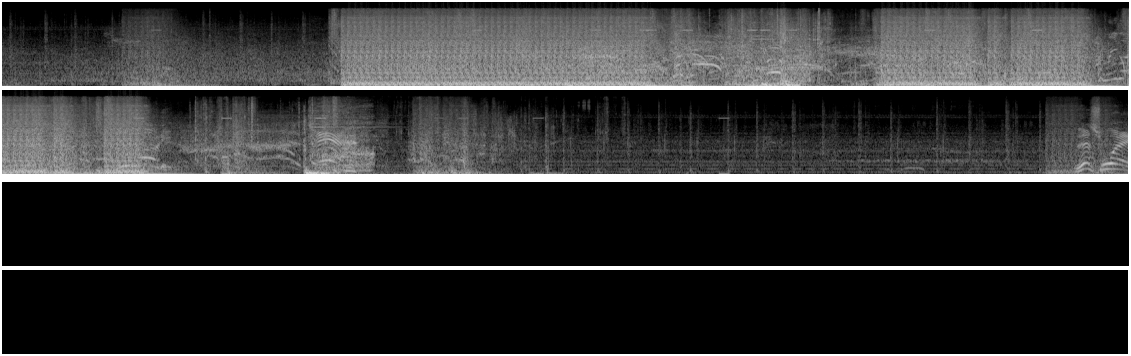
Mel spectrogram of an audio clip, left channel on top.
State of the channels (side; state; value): right; silent; 64 dB below the other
